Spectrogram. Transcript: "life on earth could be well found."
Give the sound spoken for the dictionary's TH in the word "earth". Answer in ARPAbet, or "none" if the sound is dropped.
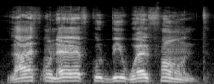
F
